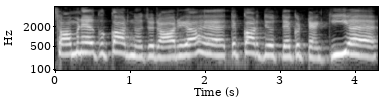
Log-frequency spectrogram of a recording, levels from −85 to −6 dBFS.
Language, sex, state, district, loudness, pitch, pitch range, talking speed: Punjabi, female, Punjab, Kapurthala, -13 LUFS, 280 Hz, 255-300 Hz, 180 wpm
